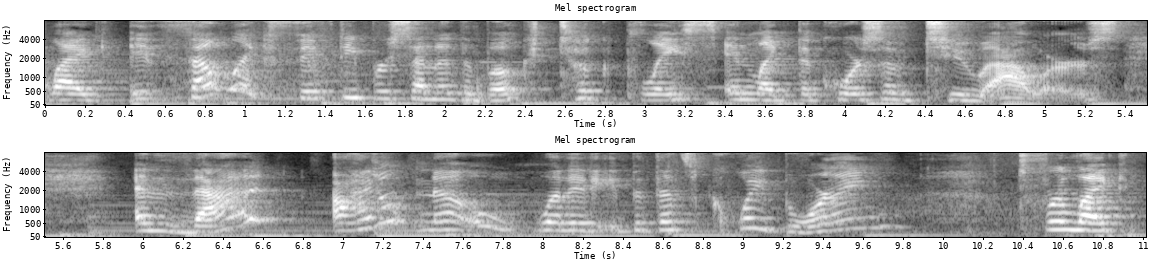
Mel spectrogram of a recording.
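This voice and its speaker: A woman's voice: fairly high pitch, pushed and bright, echoey room. Rambling young woman ranting about books. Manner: rambling, sarcastic, many fillers. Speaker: book vlogger. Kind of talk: casual book rant.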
